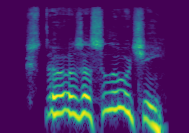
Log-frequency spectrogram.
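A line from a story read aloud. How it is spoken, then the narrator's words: Hoarse distrustful question. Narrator (Russian): спросил сиплый, недоверчиво прищурившись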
